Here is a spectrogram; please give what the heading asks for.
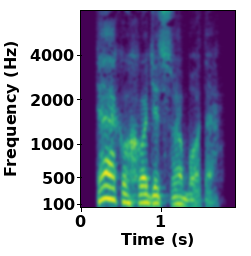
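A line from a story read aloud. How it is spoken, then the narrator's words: Muttered. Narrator (Russian): пробормотал он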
